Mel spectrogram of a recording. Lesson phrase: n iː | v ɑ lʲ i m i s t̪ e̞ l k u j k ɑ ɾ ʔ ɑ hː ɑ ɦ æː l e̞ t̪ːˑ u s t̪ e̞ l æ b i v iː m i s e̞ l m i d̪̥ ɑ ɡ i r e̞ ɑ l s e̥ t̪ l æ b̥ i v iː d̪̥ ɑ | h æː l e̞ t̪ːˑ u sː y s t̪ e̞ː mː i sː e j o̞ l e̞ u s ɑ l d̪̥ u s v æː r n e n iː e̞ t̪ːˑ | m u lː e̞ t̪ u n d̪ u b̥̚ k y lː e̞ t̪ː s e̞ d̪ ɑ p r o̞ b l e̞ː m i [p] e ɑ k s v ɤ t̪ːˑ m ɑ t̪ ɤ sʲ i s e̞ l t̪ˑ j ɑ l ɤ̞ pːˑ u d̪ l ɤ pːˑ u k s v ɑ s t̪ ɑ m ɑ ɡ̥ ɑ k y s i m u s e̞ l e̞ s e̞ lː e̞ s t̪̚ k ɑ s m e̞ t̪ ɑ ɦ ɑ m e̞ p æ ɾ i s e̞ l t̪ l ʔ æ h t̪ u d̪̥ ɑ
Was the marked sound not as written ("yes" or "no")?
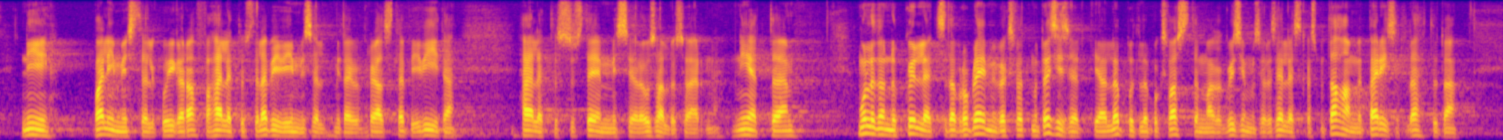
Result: no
